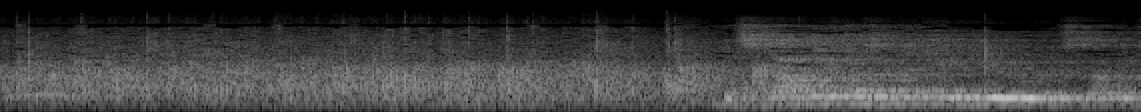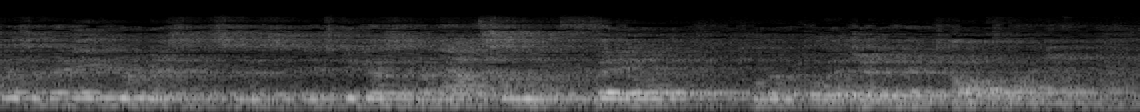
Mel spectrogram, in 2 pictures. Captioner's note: applause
